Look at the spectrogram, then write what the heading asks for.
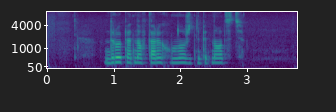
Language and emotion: Russian, neutral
